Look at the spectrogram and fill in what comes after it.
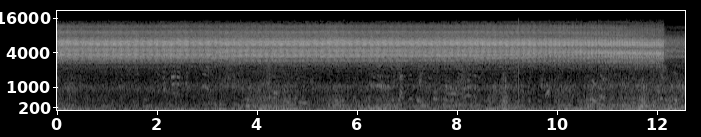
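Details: In September, a blackish cicada (Cryptotympana atrata) sings a loud, steady, high-pitched buzz without a break, slowly spreading its wings and raising its abdomen as it calls, then stops abruptly.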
